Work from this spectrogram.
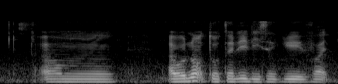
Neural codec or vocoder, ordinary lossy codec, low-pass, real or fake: none; none; none; real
